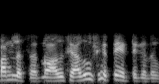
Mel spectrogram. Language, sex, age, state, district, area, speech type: Tamil, male, 18-30, Tamil Nadu, Sivaganga, rural, conversation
